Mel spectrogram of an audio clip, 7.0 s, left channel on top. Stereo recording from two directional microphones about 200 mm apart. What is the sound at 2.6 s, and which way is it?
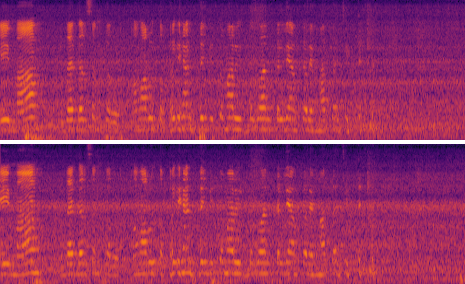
Speech, 20° left (ahead or behind).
